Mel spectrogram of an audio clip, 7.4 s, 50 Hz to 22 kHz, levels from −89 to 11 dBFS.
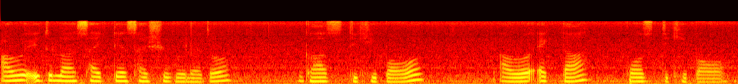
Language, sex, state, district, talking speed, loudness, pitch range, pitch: Nagamese, female, Nagaland, Dimapur, 130 wpm, -15 LUFS, 180-210 Hz, 190 Hz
